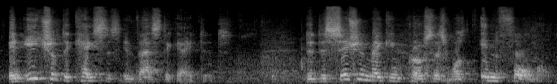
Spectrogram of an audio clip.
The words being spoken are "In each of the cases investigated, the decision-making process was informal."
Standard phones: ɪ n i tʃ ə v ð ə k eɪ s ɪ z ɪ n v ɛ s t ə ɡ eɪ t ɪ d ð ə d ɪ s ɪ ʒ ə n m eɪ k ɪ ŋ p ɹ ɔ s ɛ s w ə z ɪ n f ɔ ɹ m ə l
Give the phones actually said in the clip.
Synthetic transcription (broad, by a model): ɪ n i tʃ ə v ð ə k eɪ s ɪ z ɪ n v ɛ s t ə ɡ eɪ t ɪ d ð ə d ɪ s ɪ ʒ ə n m eɪ k ɪ ŋ p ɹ ɔ s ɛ s w ə z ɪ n f ɔ ɹ m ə l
